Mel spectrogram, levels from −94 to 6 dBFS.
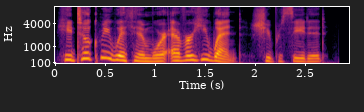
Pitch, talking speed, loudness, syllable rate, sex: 215 Hz, 205 wpm, -19 LUFS, 5.4 syllables/s, female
